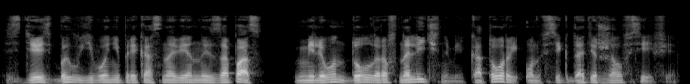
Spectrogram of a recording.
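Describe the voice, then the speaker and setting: A man narrating an audiobook in an even, measured reading. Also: low-pitched, dry recording, studio quality. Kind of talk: scripted narration of a thriller novel.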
